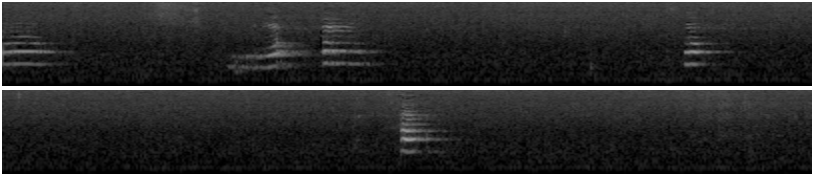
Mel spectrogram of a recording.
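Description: Domestic cat giving five short, high meows, the first ones rising in pitch, asking to be let out through the door.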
